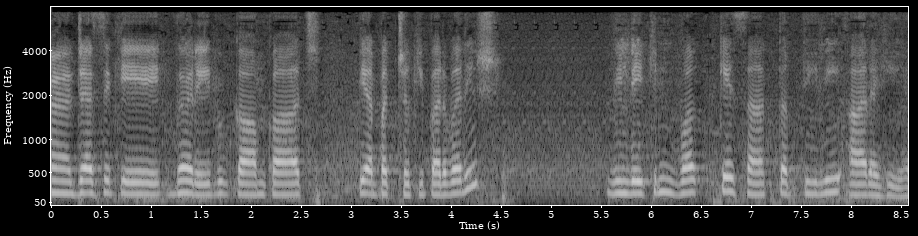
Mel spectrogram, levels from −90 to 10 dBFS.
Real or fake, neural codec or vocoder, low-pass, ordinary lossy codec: fake; codec, 16 kHz, 1.1 kbps, Voila-Tokenizer; none; none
